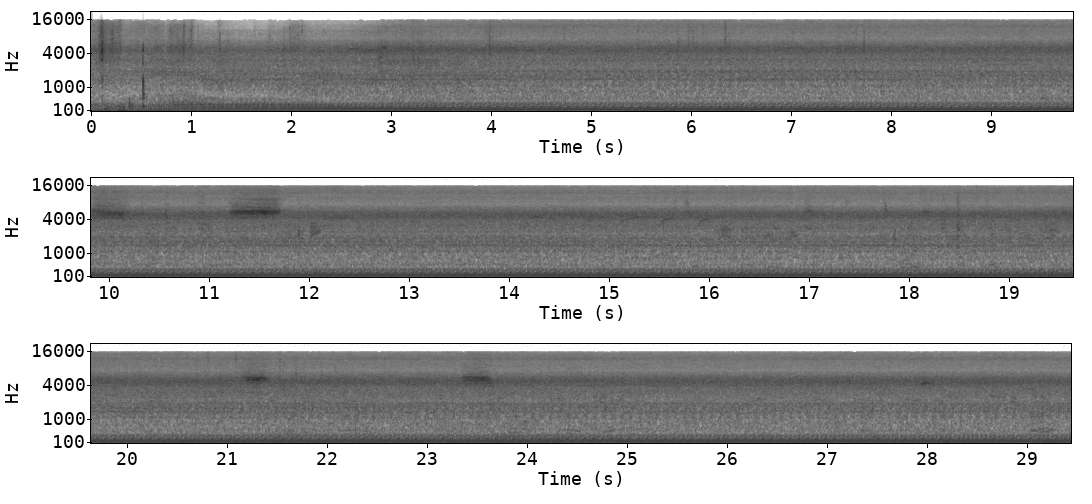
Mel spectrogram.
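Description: A parked Sysco delivery truck idling: a steady diesel hum at a constant pitch, settling slightly about two seconds in.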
